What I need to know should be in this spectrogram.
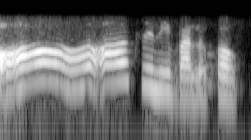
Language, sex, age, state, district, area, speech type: Assamese, female, 18-30, Assam, Golaghat, rural, conversation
